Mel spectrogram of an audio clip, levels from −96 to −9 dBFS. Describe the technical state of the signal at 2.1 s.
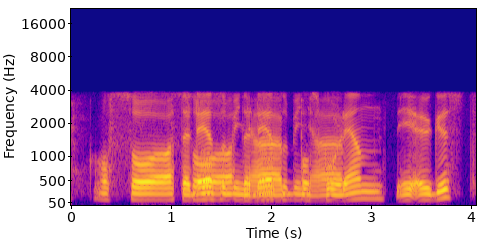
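At 2.1 s a second copy of the speech, about 5 dB quieter, runs about 0.7 s behind the first, with no reverb tail, cutting in abruptly at 0.99 s and out at 2.81 s. This doubled audio track is likely from a second capture path or misaligned edit.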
